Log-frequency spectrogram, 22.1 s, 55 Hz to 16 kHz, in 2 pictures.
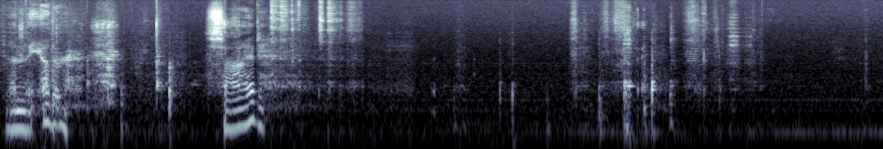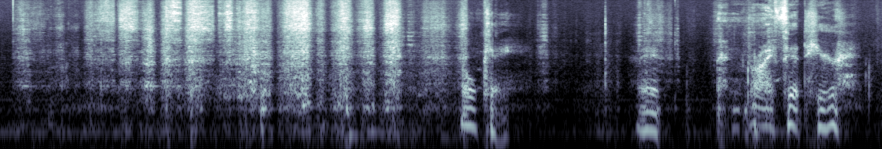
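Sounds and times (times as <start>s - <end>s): wood scraping against wood: 0.1s - 2.2s, 11.2s - 18.0s.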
